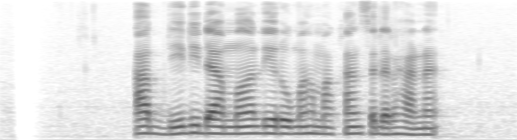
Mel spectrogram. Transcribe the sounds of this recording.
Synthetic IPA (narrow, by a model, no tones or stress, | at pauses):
ʔab̚dididaməldiɾumahmakansədərɦana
